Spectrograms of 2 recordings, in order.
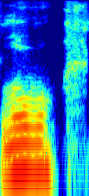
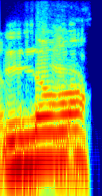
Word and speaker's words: Louisville: We are about 60 miles north of Nashville, probably about 100, 110 miles south of Louisville. Okay. If you wonder how to pronounce that correctly, it's Louisville. So, Louisville.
